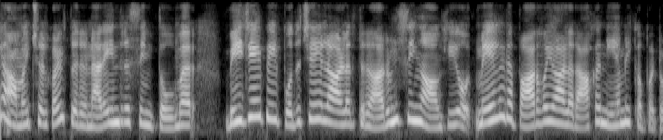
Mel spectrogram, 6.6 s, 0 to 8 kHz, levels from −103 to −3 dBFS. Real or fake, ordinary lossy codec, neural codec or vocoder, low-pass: fake; none; codec, 44.1 kHz, 3.4 kbps, Pupu-Codec; 7.2 kHz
